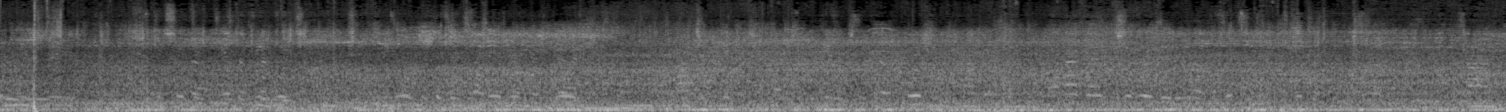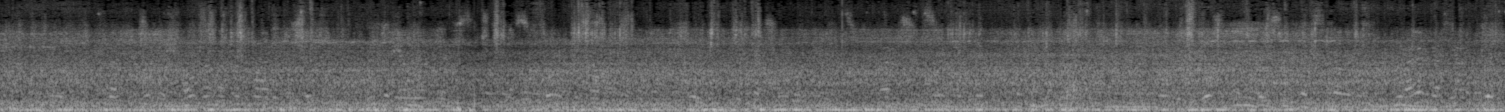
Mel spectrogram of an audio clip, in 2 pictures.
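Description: City bus in motion heard from inside the cabin: a steady low engine drone with road noise, and indistinct passenger voices underneath.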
